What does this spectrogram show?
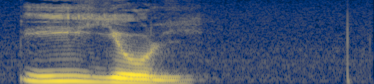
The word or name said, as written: b'iyol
